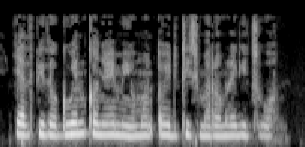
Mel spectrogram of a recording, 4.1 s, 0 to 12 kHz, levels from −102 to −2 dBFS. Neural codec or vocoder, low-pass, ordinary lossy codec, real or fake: none; 9.9 kHz; MP3, 32 kbps; real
